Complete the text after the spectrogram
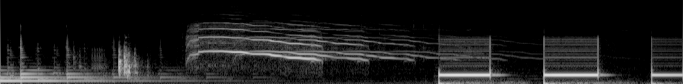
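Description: A hurdy-gurdy warped by electronic filters: a low buzzing drone gives way to a slowly descending, whale-like wail, then three loud, abrupt, steady beeping tones with gaps between them.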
